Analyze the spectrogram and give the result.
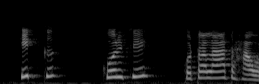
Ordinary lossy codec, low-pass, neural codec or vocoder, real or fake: none; none; none; real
